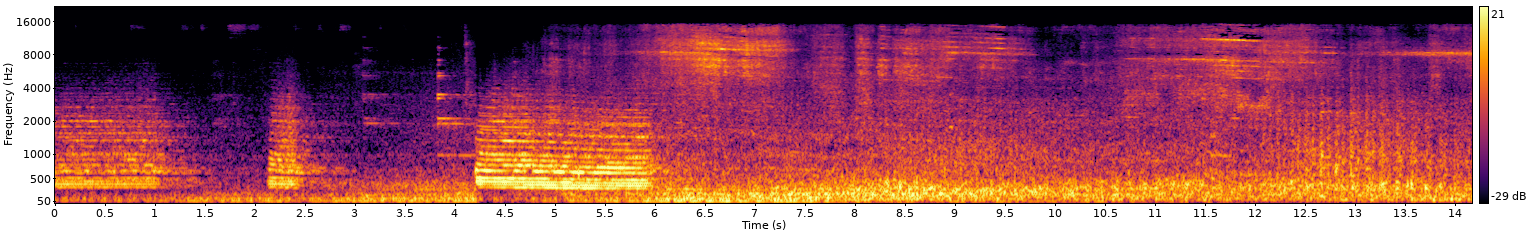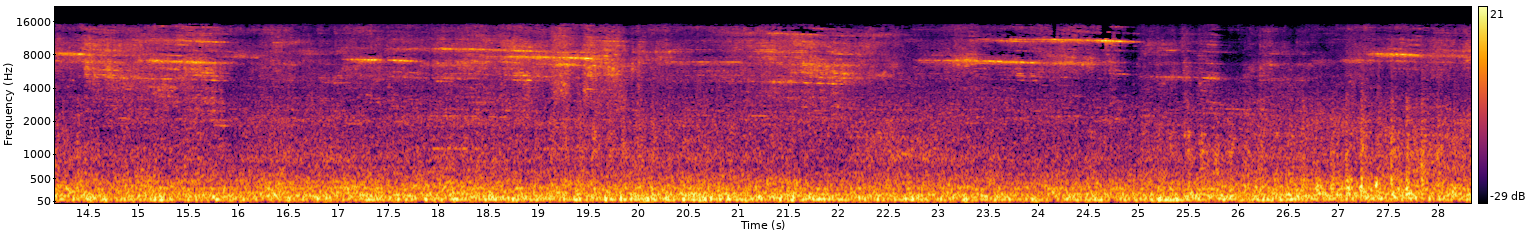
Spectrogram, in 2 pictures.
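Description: CSX freight train's diesel locomotive horn sounds three times: a blast ending about a second in, a short one, then a long, loud one about four seconds in. After that the freight cars roll past steadily, wheels clacking over the rail joints, with intermittent high-pitched wheel squeal.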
